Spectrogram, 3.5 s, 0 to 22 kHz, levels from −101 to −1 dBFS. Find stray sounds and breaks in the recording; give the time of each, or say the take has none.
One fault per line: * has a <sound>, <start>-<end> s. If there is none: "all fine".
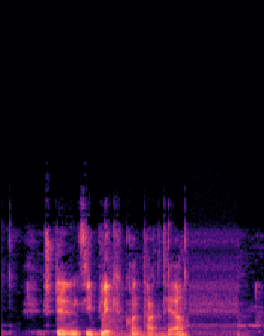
all fine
